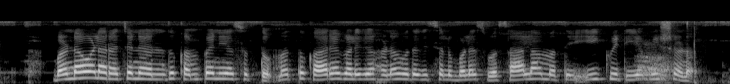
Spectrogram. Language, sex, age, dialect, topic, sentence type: Kannada, female, 46-50, Coastal/Dakshin, banking, statement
